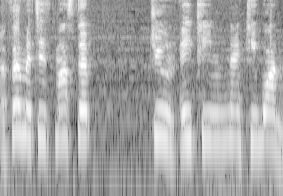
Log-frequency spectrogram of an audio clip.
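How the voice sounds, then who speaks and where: A put-on character voice at a high pitch moves at a moderate pace, with faint music in the background. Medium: audio drama. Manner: formal, precise.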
